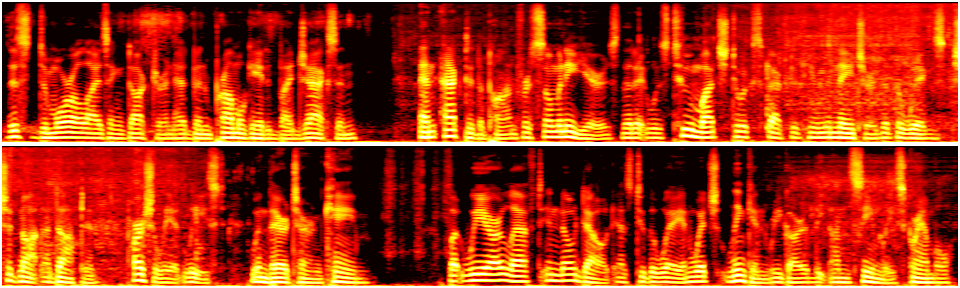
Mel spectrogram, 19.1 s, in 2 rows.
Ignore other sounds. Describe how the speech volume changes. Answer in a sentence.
The loudness of the speech stays about the same.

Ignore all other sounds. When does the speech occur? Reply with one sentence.
You can hear the speech from 0.0 to 13.3 s and from 13.9 to 19.0 s.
